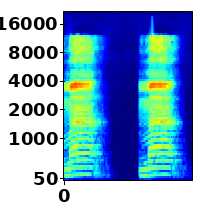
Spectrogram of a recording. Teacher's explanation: இரண்டு உதடை இணைத்து மூக்கு வழியாகும் சத்தத்தை வெளிப்படுத்துறோம் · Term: மீம்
